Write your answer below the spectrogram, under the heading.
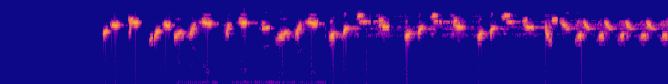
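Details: Lively goldfinch warble of varied tinkling notes, mixing liquid chirps with quick twitters, then settling into a steady run of repeated twittering notes near the end; no background noise.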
